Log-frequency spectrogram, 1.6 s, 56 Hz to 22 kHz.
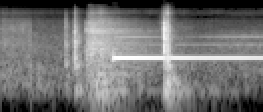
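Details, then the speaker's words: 2005 Dodge Ram 1500 4x4 after a Hemi swap from a donor truck with a new fuel pump, antifreeze just topped up: a single sharp click at the key, then only a chime; it never cranks, cause not yet investigated. "clicks well that's not good I guess I will investigate as to why it just clicked"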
